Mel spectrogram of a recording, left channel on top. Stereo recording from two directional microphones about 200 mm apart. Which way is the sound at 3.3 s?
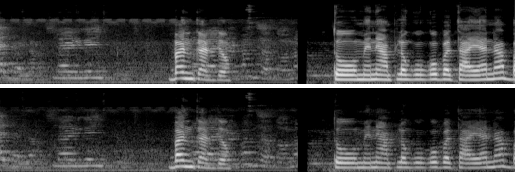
55° left (ahead or behind).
